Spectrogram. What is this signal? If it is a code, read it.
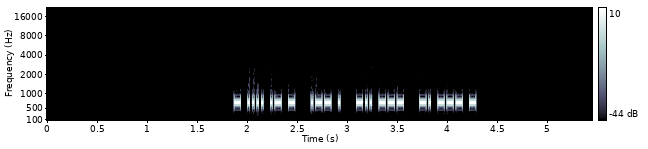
Morse code, heard as a keyed tone, about 54 wpm, 700 Hz. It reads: THAT WE DO NOT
